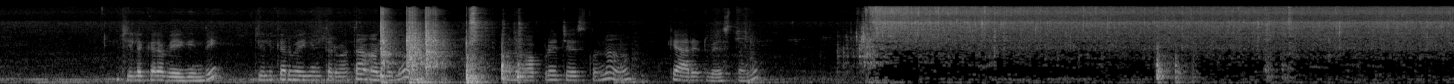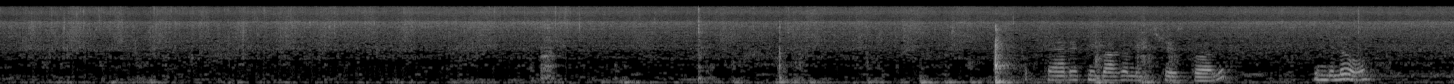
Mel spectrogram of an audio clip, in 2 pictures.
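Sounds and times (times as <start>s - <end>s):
carrot sizzling in hot oil: 8.2s - 29.0s.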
